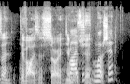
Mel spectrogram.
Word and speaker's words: Devizes: Chris in how do you pronounce it? Devizes, sorry, in Wiltshire.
